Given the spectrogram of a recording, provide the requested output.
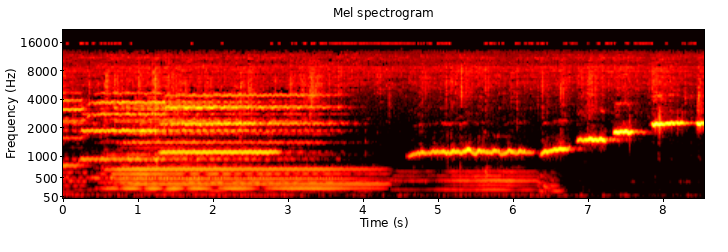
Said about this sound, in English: Can't he whistle any other song? He happens to like that song. He also happens to like the singer who uses it.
